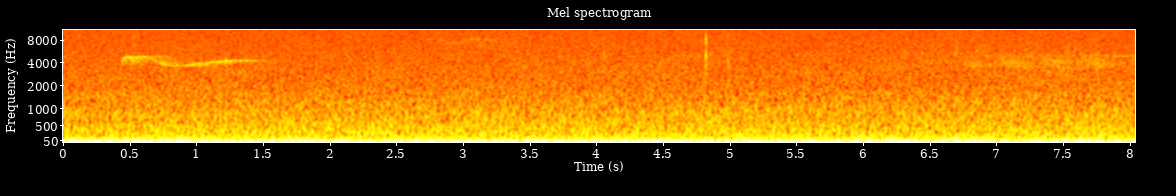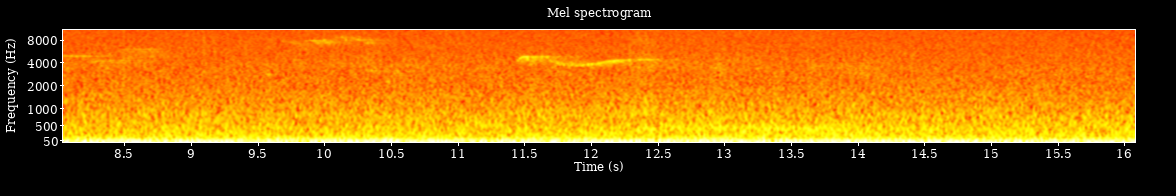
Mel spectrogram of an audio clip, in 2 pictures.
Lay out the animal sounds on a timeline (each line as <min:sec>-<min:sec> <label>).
0:00.3-0:01.5 Eastern Wood-Pewee (Contopus virens)
0:06.2-0:08.8 Ovenbird (Seiurus aurocapilla)
0:07.8-0:08.9 Black-throated Green Warbler (Setophaga virens)
0:09.5-0:10.5 Bay-breasted Warbler (Setophaga castanea)
0:11.2-0:12.7 Eastern Wood-Pewee (Contopus virens)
